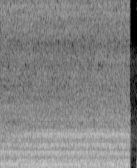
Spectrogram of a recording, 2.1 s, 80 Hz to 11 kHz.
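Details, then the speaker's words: Ferroli Optimax 25C combi boiler, old unit, repaired after no hot water or heating: hot tap on, fan kicks in, steady even rush of fan and burner with faint hum, no rattles; firing cleanly, hot water restored. "so we go over hot tap on sounds good the fans kicked in yeah looking good we have hot water"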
